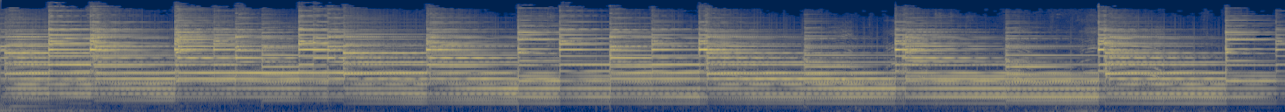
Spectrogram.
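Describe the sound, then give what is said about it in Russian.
Church bells ring in a loud, continuous peal, with many overlapping strikes in quick irregular succession, their tones sustaining and blending together. No one speaks. “Будучи неотъемлемой частью христианской жизни, звон колоколов много веков назад вырос в искусство, преображающее и возвышающее душу.”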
